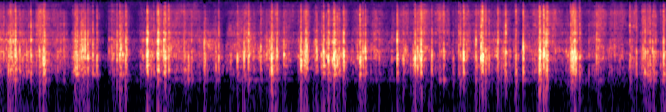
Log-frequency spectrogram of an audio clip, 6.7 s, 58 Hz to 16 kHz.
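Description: An empty, hollow, thin red plastic party cup is held in both hands while fingernails tap and scratch its outer wall and the cup is lightly squeezed. The result is a rapid string of dry, crackly clicks and scrapes centered around 1 kHz, with almost no low end and no ring after each tap.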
